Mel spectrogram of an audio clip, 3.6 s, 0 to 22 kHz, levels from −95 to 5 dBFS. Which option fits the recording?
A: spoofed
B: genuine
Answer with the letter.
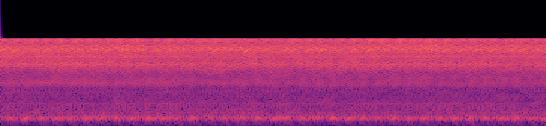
A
